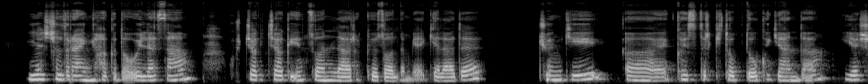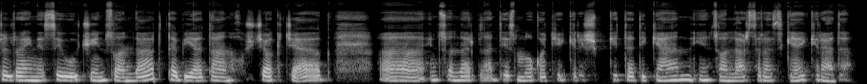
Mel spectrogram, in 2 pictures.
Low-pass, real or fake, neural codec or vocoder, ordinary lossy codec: none; fake; vocoder, 48 kHz, 128 mel bands, Vocos; none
